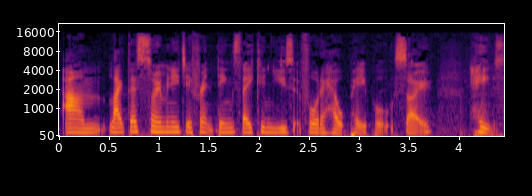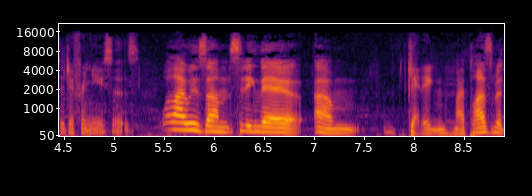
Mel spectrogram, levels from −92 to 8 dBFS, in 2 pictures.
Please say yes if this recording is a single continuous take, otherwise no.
yes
